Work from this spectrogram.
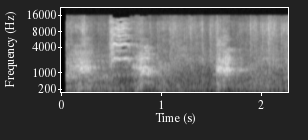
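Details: Chihuahua playing roughly with a puppy and being attacked by it: three short, sharp, high yapping barks spaced about half a second apart, with a person speaking and faint background noise.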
